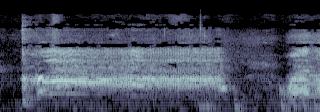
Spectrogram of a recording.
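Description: A high-pitched voice screaming: one held, wavering scream lasting about a second and a half, which stops shortly before the end.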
